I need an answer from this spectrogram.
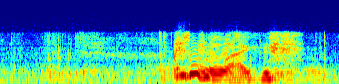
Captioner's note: laughing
